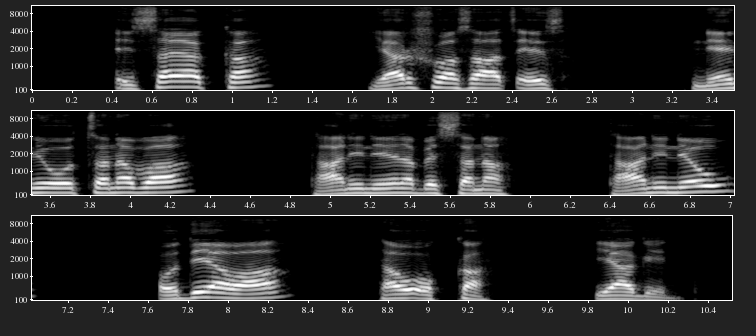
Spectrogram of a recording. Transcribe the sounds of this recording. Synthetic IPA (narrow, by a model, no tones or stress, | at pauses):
ʔɪsːɐjakːɐ | jɐɾʃʊɐs̬aːt͡sʼe̞ːsɐ̥ | ne̞ːnɪo̞ːt͡sːɐnɐβaː | t̪aːnɪne̞ːnɐbɛsːɐnɐ | t̪aːnɪnɛw | ʔɔd̪ɪjɐwaː | t̪ɐwɔkːɐ | jaːɡe̞̰ːd̪ːɐ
